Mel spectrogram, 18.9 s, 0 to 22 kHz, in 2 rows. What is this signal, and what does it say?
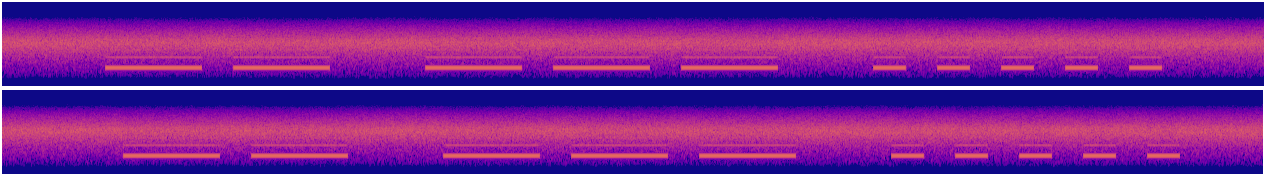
Morse code, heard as a keyed tone, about 5 wpm, 810 Hz, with a squelch burst at the end. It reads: MO5 MO5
